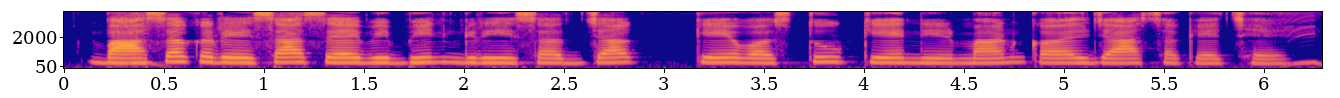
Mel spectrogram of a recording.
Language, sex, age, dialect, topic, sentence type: Maithili, female, 18-24, Southern/Standard, agriculture, statement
